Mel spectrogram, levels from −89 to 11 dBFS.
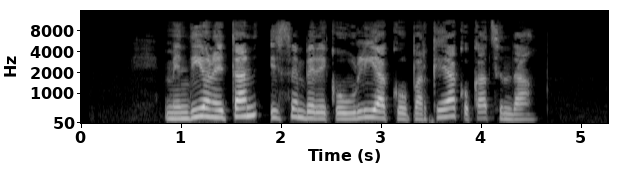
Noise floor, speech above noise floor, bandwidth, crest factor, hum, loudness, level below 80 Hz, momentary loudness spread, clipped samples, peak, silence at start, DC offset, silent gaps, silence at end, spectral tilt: -79 dBFS; 57 dB; 11.5 kHz; 20 dB; none; -22 LUFS; -74 dBFS; 11 LU; under 0.1%; -4 dBFS; 0.85 s; under 0.1%; none; 0.75 s; -4.5 dB/octave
